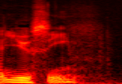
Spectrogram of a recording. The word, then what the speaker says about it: Jussi: So here I'll tell the story about Yusi. By the way, you'll see in the title, his name is spelled J-U-S-S-I, but in many other languages, the J is a Y sound.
